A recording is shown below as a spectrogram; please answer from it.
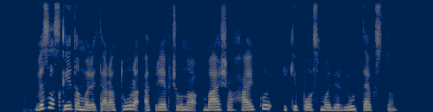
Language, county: Lithuanian, Vilnius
